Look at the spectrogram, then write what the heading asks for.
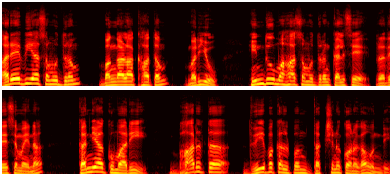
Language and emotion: Telugu, neutral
